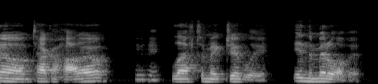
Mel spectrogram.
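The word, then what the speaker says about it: Ghibli: try and call it jibli because that's what they apparently are actually called even though I've called it gibli my whole life right I always do the hard G is M aaki the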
